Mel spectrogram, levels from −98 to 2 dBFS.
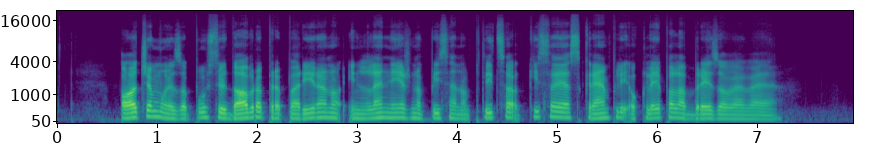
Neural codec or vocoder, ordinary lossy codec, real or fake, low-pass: codec, 44.1 kHz, 7.8 kbps, DAC; none; fake; 19.8 kHz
